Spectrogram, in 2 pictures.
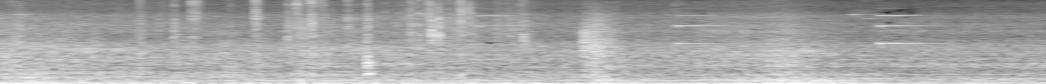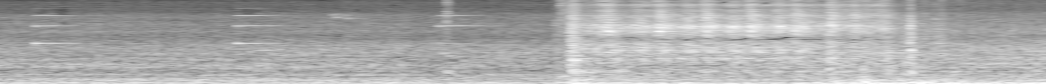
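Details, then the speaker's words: Nissan Exalta petrol engine with low power, idling: wavering, sagging idle that dies, then cranks and restarts; stalls when accelerator pressed. "Tapos pag inaapakan yung silinyador namamatay."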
